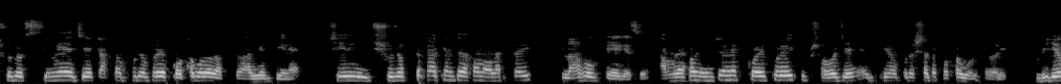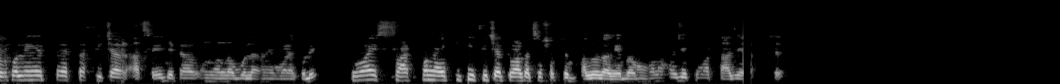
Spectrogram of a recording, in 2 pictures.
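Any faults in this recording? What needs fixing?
At 18.04 s the speech cuts out for 80 ms, then returns duller, boxier and about 10 dB quieter until the end, with a faint new noise floor underneath. Nothing above 3.8 kHz survives, so the spectrogram shows a flat ceiling there, and the waveform shows a brief gap followed by a smaller envelope. This is likely an input switched to a poorer device. Lock the recording input so the system cannot change devices mid-session.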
